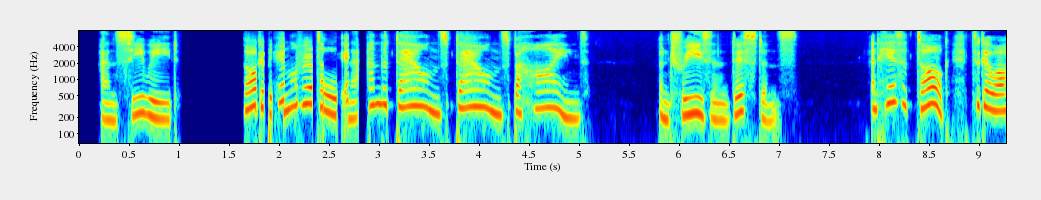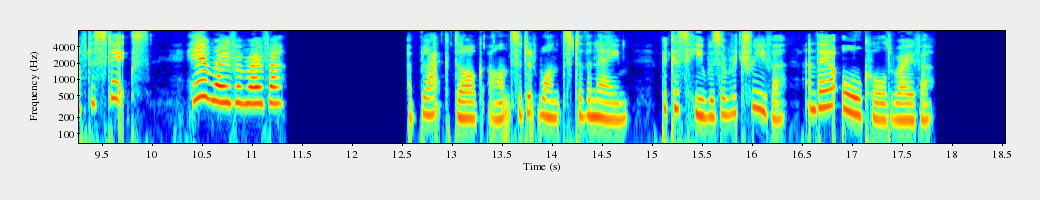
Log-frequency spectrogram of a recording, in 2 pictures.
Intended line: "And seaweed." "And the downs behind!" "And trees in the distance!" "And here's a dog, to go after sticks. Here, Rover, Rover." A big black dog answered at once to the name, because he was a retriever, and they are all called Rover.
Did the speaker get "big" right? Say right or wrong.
wrong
